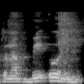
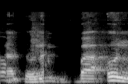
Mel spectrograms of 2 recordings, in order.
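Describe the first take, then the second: First: The vowel after the double b is 'i'. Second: The vowel after the double b is 'a'. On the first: The speaker calls it wrong. "bukan latunabbiun" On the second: The speaker calls it right. "Latunabbaun bukan latunabbiun. Patah bukan kata"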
